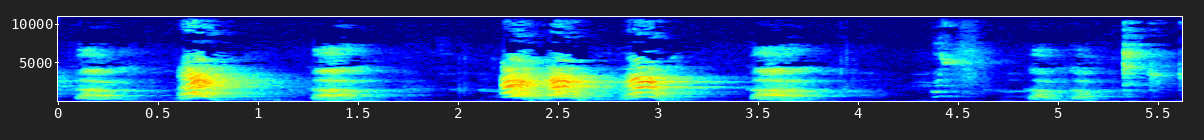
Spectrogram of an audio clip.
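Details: German Shepherd puppy barking steadily, loud harsh barks alternating with softer whining tonal ones roughly every half second, ending in quieter yelps.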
